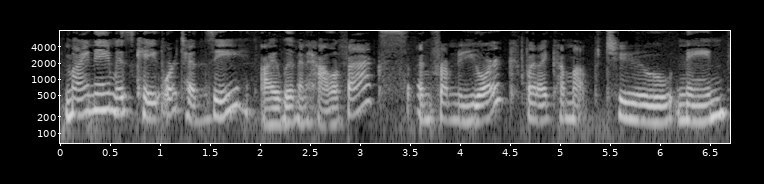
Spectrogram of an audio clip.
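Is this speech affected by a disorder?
No.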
